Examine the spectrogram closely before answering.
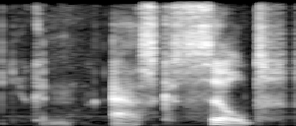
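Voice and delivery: Silt slowed and leaned on; stress on Silt. Acted. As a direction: weigh the word Silt slowly. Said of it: "he emphasizes your name".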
